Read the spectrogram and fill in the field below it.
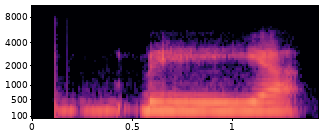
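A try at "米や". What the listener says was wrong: Kome ya, bukan B. Dibacanya kome.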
